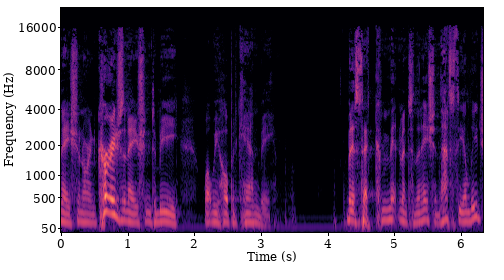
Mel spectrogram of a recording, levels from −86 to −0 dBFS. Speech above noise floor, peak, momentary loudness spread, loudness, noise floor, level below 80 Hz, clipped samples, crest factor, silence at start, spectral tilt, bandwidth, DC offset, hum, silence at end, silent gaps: 36 dB; -10 dBFS; 15 LU; -33 LUFS; -69 dBFS; -62 dBFS; under 0.1%; 26 dB; 0 s; -4 dB/octave; 16.5 kHz; under 0.1%; none; 0 s; none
